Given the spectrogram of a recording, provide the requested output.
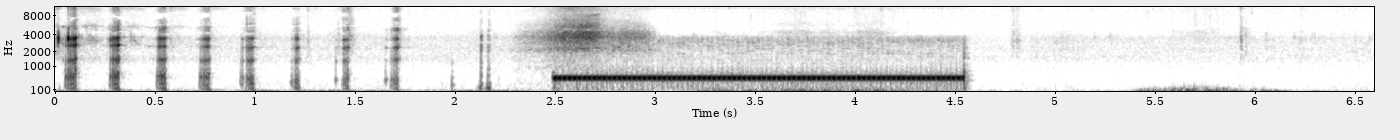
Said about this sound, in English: They're not good at answering the phone here. This is their way of getting rid of annoying lawyers. Think they have like a lawyer button on their phone?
